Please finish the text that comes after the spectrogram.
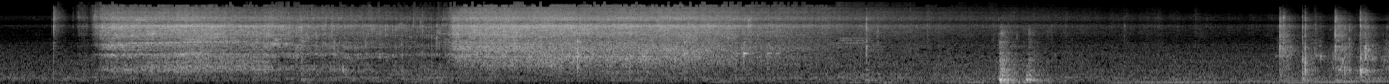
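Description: Mustard seed tempering in hot oil poured onto cooked jackfruit for a Kerala-style dish, setting off a loud, broad sizzling hiss in two long surges that slowly die away, followed by a few sharp clinks of a utensil.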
